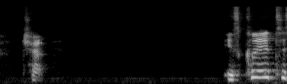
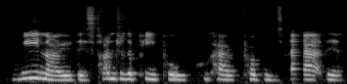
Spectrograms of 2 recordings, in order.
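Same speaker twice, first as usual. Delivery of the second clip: usual speaking voice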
